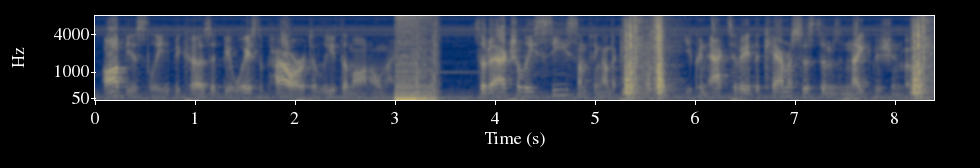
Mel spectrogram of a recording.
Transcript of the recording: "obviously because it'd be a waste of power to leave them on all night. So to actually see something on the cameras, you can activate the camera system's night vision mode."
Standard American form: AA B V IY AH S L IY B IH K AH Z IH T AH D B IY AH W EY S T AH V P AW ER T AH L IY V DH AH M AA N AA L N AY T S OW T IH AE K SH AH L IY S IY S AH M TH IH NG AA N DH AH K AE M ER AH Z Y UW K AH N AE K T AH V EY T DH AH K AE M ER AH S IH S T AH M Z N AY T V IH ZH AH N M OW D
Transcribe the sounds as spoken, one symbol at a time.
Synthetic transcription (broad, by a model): AA B V IY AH S L IY B IH K AH Z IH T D B IY AH W EY S T AH V P AW ER T AH L IY V DH AH M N AA L N AY T S OW T IH AE K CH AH L IY S IY S AH M TH IH NG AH N DH AH K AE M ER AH Y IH K AH N AE K T AH V EY T DH AH K AE M ER AH S IH S T AH M Z N AY T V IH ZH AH N M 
